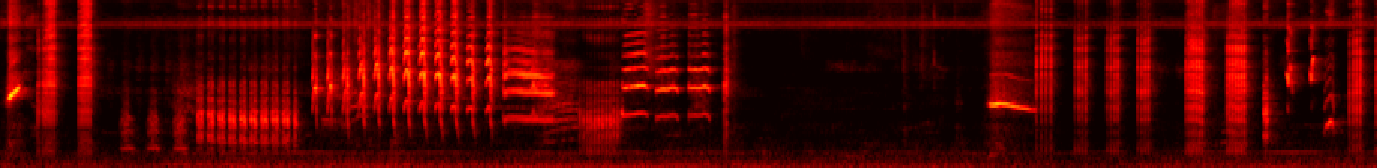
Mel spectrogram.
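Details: A Nias hill myna song used as lure audio for mynas pours out loud, varied phrases: rapid clicking bursts, harsh squawks and clear rising whistles, with brief pauses between runs.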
